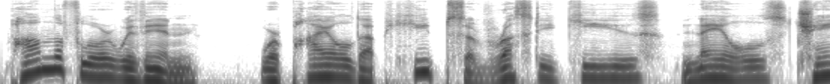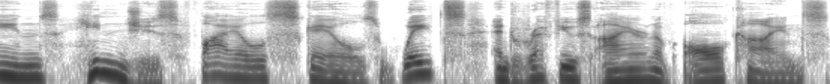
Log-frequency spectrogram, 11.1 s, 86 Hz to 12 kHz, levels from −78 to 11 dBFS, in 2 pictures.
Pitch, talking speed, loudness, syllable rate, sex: 110 Hz, 125 wpm, -17 LUFS, 3.5 syllables/s, male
